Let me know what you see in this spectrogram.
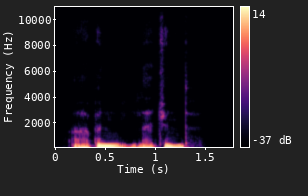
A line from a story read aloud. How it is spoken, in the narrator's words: I muttered, barely loud enough for anyone to hear in the ever-growing noise of the gym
